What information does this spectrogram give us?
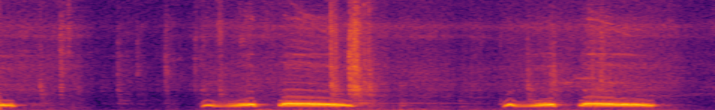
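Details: Spotted dove lure call: two mellow cooing phrases, each a brief rising double note leading into a longer, louder coo, with a soft low rumble underneath.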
